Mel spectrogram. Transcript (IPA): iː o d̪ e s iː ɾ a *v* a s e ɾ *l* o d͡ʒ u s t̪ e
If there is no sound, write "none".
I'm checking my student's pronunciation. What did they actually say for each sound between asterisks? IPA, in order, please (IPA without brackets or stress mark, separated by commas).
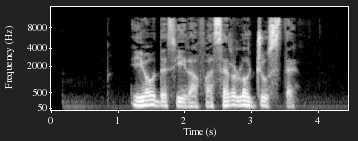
f, l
